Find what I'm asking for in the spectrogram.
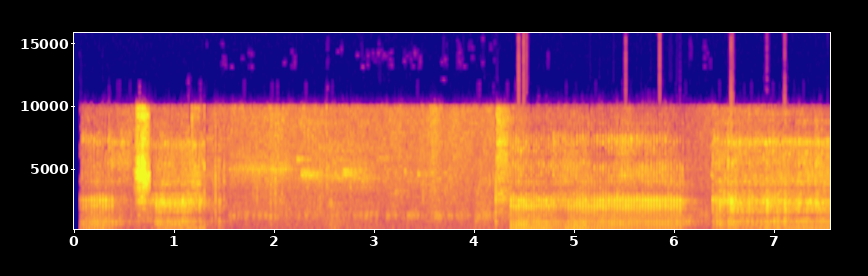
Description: Two snoring bulldogs videos. Sweet animal videos.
